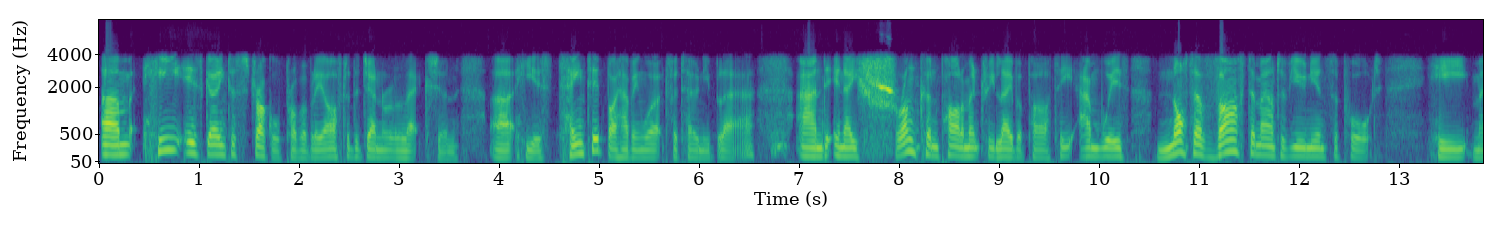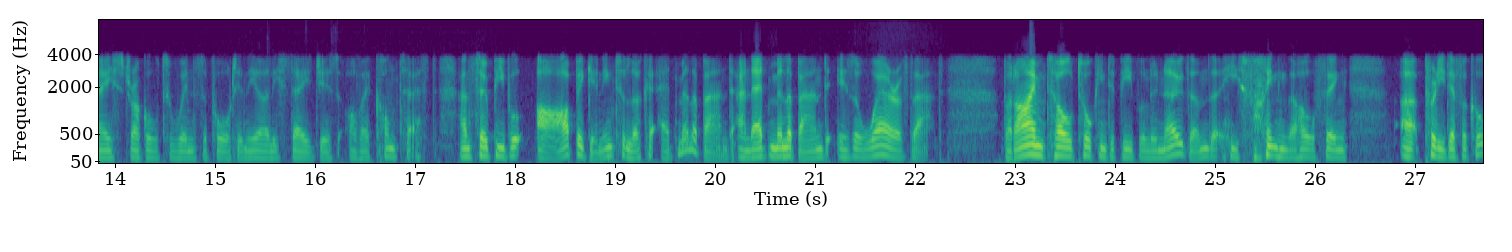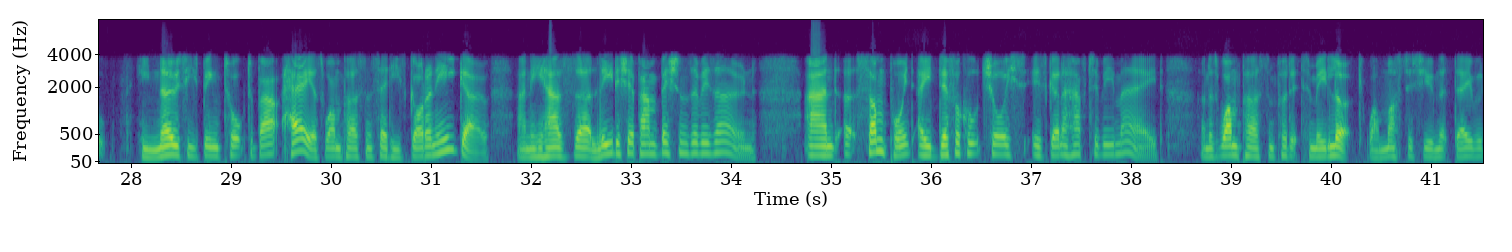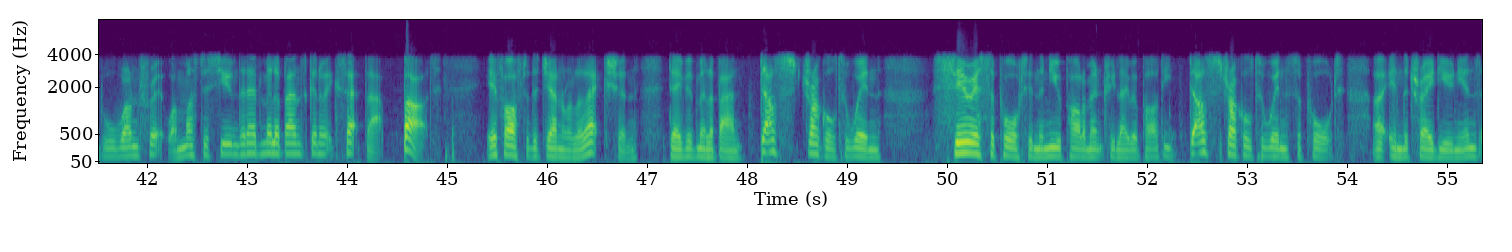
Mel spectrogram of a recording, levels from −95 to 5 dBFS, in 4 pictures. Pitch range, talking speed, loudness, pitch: 115-145 Hz, 195 wpm, -21 LUFS, 125 Hz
